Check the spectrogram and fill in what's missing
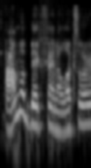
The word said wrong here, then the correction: Luxord: It's Luxord.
